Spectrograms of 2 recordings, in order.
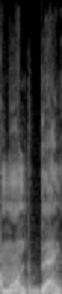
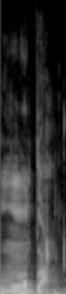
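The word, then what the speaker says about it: Mont Blanc: ফেলুদা বলল তা পাবো তবে ওটা মন্ট ব্ল্যাঙ্ক নয় লালমোহন বাবু এখন ইউরোপে এসেছেন এখানকার দ্রষ্টব্য গুলোর নাম ঠিকভাবে উচ্চারণ করতে শিখুন ওটা হলো ম ব্ল্যাঙ্ক তার মানে অনেকগুলো অক্ষরের এর উচ্চারণ কিন্তু এখানে নেই ফার্সিতে এটা খুবই স্বাভাবিক লালমোহন বাবু বেশ কয়েকবার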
